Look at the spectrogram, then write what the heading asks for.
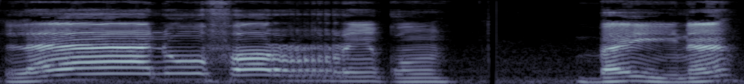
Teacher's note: لا نفرق بین. لا الف مدہ ہے لام کو 1 الف کی مقدار کھینچ کر پڑھیں گے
